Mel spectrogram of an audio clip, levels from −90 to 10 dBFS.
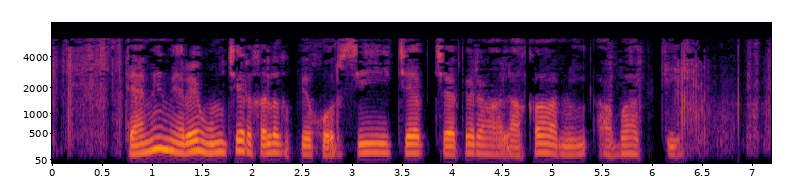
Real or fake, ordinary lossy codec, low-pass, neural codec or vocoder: fake; MP3, 24 kbps; 7.2 kHz; codec, 16 kHz, 4 kbps, FunCodec, trained on Chinese and English, 50 frames a second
